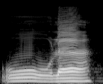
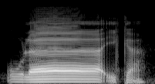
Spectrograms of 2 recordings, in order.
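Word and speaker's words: أُولَٰئِكَ: Nah, wau yang biasa di ada wau bila dia berharakat di atasnya seperti ini, ini wnya dianggap tidak dibaca ya langsung kepada huruf la. Jadi bukan ula tapi ulaika. Maka di sini diwarnai dengan warna abu-abu.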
